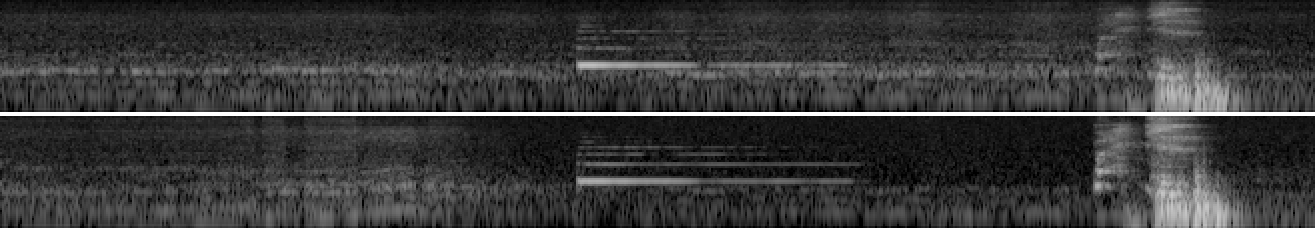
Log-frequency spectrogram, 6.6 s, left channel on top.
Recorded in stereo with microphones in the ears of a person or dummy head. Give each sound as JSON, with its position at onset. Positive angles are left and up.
{"t": 2.9, "sound": "a piano", "side_deg": 20, "distance_m": 1.9}
{"t": 5.5, "sound": "a sneeze", "side_deg": -45, "distance_m": 0.7}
